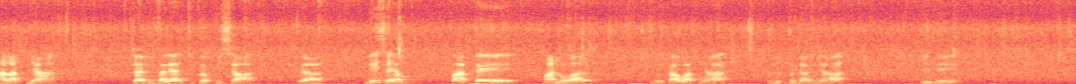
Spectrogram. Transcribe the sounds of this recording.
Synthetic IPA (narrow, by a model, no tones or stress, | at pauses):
alat̪̚ɲa | d̥a̤nkalijand͡ʒṳɡ̥a̤b̥i̤sa | la | inisaja | pakɛ | manual | inikawat̪̚ɲabənib̥ə̤naŋɲa | ɡ̥ine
